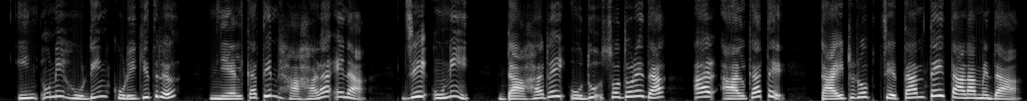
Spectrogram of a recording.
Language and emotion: Santali, surprised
